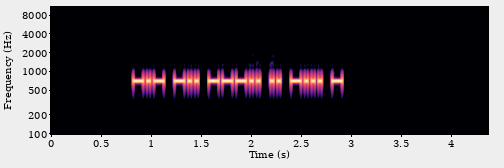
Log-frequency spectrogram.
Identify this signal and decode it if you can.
Morse code, heard as a keyed tone, about 36 wpm, 700 Hz. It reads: KD8IBT
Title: USA Call Signs - 6 Characters - 35wpm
